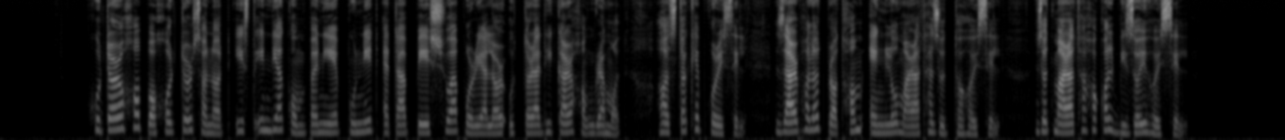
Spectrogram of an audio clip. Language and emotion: Assamese, neutral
